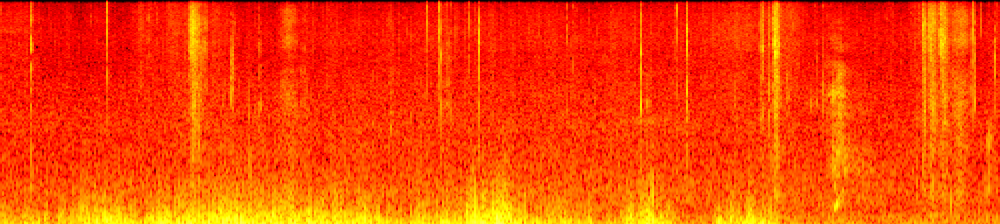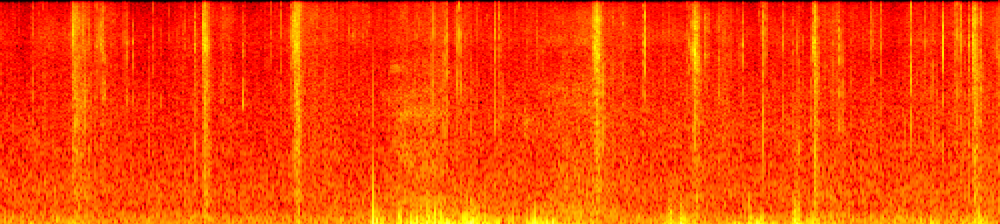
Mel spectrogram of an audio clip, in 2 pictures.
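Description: A firesteel (ferrocerium rod) scraped again and again with a striker, short sharp scrapes about one a second at uneven intervals, throwing sparks into a tinder nest of dry grass and reedmace seed fluff to light a fire.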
